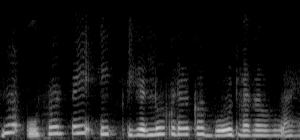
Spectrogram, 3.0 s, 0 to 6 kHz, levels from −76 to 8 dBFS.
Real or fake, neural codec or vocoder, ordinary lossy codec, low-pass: fake; codec, 16 kHz in and 24 kHz out, 0.6 kbps, FireRedTTS-2 codec; AAC, 24 kbps; 5.4 kHz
